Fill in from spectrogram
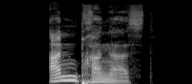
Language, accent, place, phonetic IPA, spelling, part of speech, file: German, Germany, Berlin, [ˈanˌpʁaŋɐst], anprangerst, verb, De-anprangerst.ogg
- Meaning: second-person singular dependent present of anprangern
